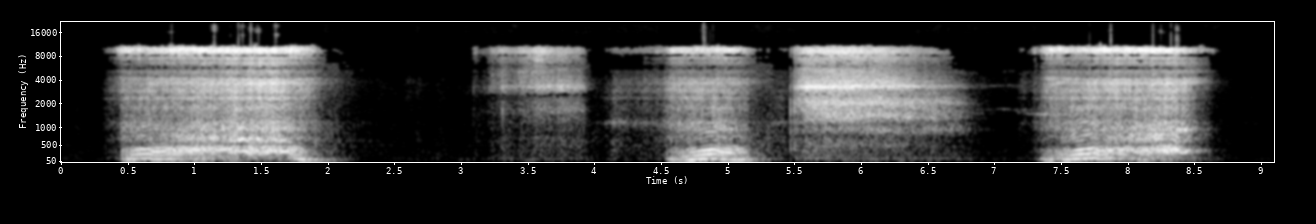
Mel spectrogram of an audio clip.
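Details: Very loud, harsh, rattling snoring with long drawn-out breaths and brief pauses between them, about four breath cycles in nine seconds.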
